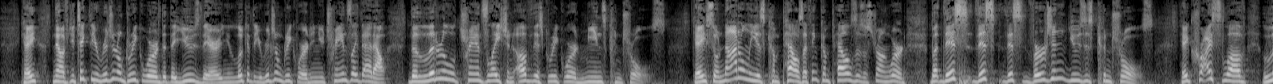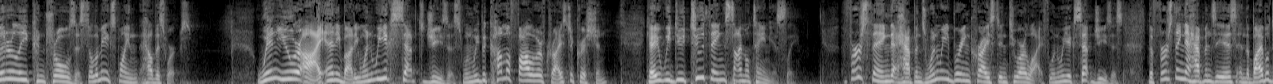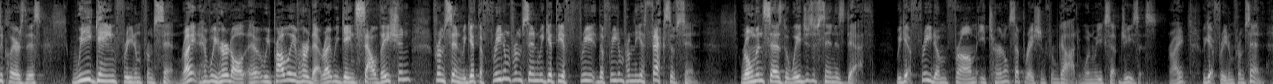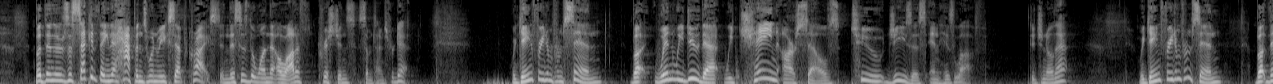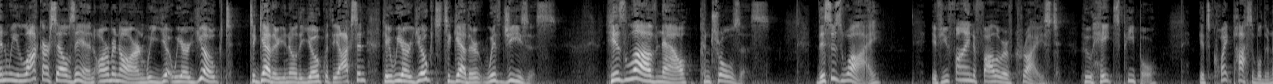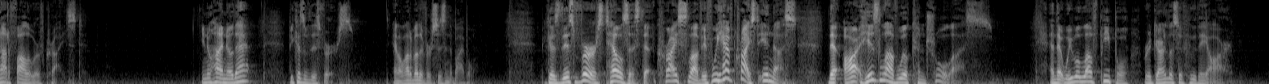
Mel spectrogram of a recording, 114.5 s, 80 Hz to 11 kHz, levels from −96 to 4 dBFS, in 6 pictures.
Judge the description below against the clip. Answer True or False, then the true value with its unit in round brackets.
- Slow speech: False (180 wpm)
